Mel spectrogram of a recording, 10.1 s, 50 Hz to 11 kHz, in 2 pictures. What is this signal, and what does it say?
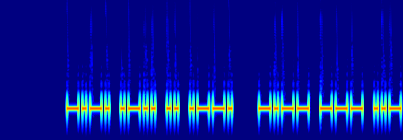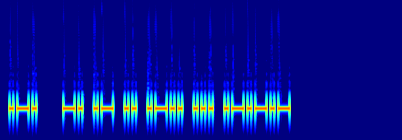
Morse code, heard as a keyed tone, about 25 wpm, 700 Hz. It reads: CLIP YOUR NAILS.
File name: Easy Sentences with Hints - 25wpm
